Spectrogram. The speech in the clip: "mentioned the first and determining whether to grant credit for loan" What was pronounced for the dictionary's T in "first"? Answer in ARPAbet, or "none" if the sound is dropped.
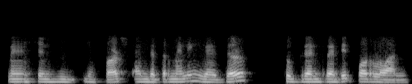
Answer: none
